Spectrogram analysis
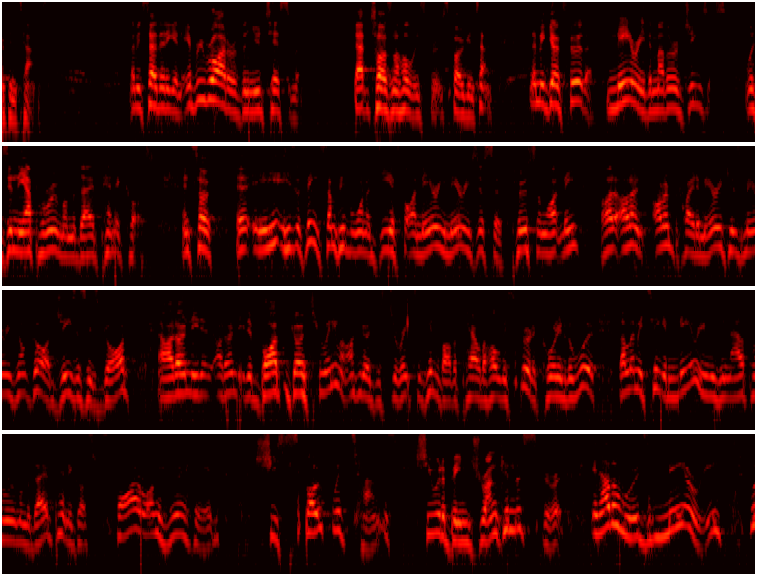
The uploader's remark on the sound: Recorded at Lifepoint Church, Adelaide.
